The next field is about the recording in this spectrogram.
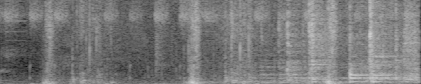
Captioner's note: air puffs out of box; cups hit the floor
